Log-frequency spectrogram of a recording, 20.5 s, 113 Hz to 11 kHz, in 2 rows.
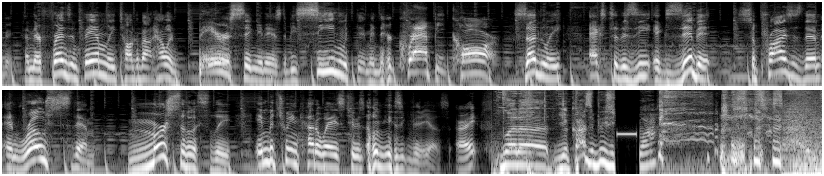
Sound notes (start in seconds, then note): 17.9 beep; 18.4 both chuckle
